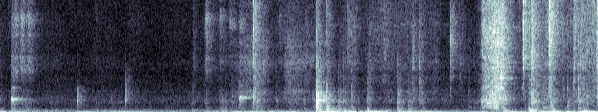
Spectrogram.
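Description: Hands rummage through a bin of cards and plastic, rustling and crinkling.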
